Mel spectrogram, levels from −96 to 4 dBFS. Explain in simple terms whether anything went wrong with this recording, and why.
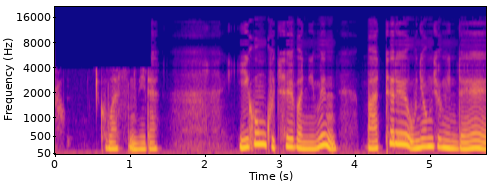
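Imaging from linear upsampling is heard from 1.29 s to the end. The sound was stored at 8 kHz and then raised to 48 kHz by drawing straight lines between the original samples. That crude method dulls the top of the speech and leaves a faint mirror copy of it between 4 and 8 kHz. You hear that copy as a light metallic shimmer, clearest on hissy sounds like s and sh.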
